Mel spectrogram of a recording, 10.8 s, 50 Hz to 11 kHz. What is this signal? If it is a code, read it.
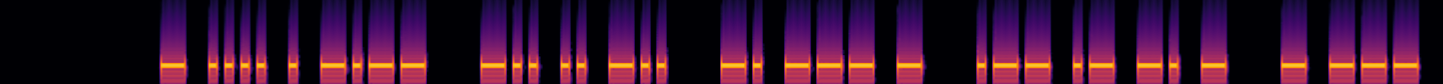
Morse code, heard as a keyed tone, about 21 wpm, 700 Hz. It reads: THEY DID NOT WANT TO
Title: Sentences with 5-Word Phrases - 20wpm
